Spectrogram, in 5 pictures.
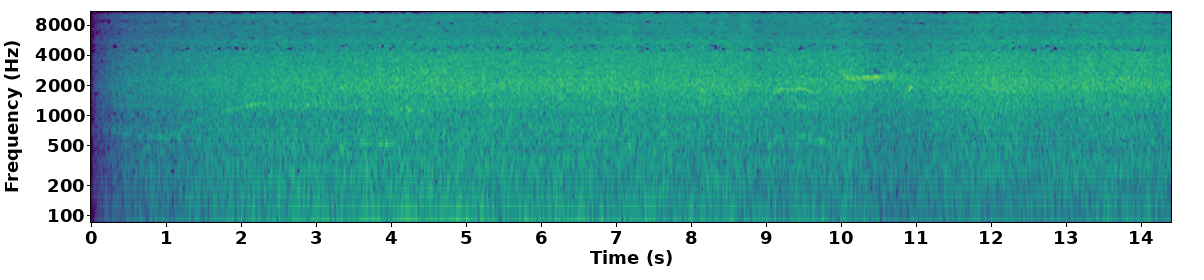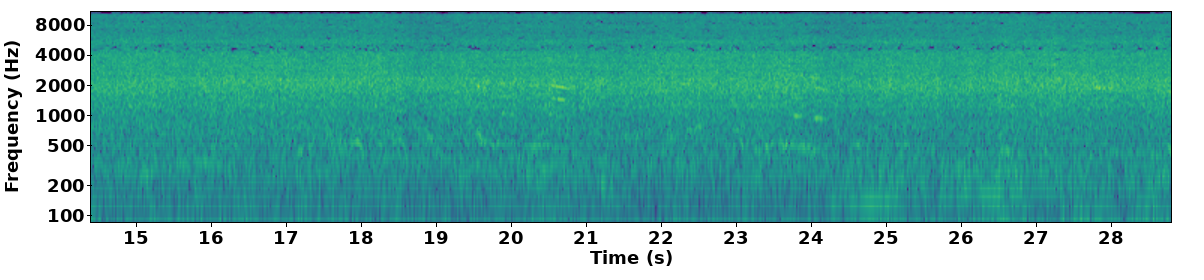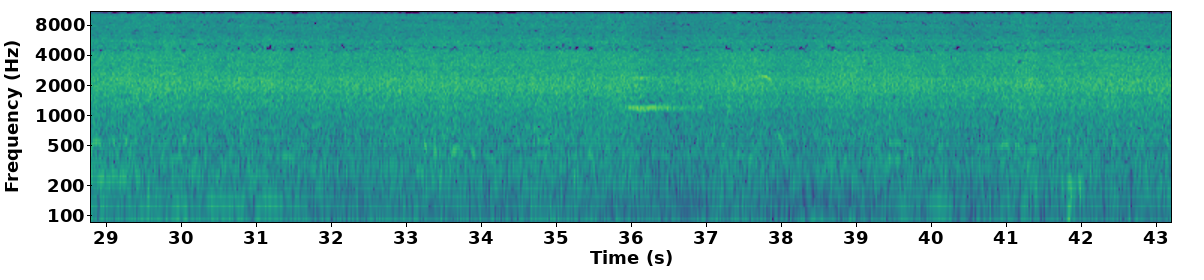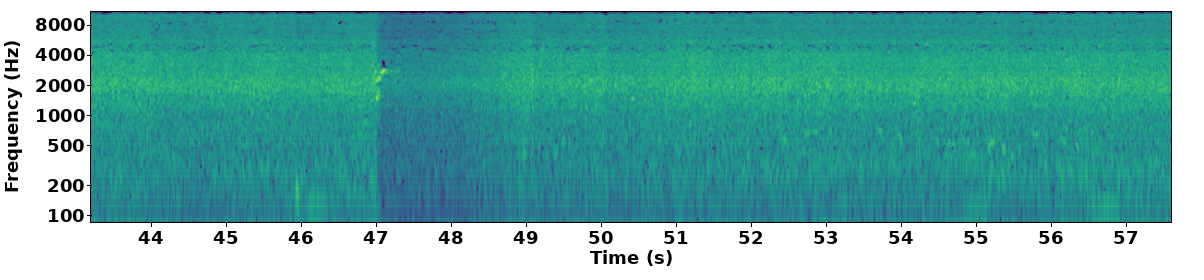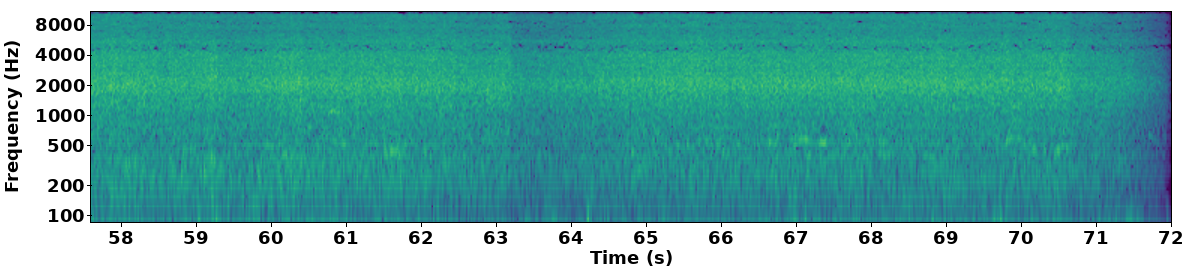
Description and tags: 20.08.09, about 8.00 a.m. Green square on the corner Zielona, Dluga, Strzelecka streets. In the middle there is a fountain where children are taking a dip.
children, park, voices, water, splash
